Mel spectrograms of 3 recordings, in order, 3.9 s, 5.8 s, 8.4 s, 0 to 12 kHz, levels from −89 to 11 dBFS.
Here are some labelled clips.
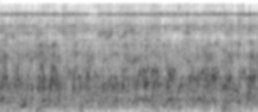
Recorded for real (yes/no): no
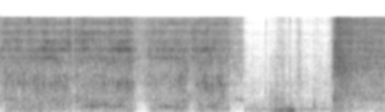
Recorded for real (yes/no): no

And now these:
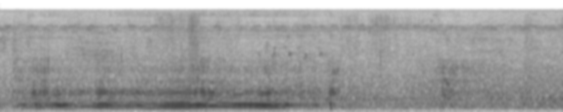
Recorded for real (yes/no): yes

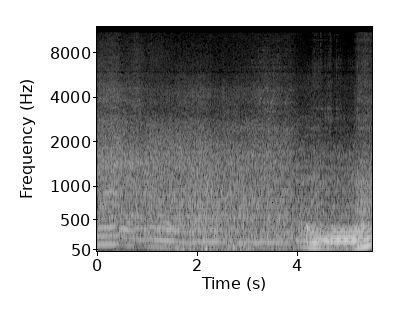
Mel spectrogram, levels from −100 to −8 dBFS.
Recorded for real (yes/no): yes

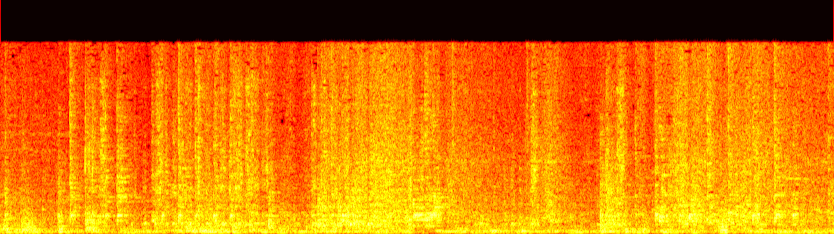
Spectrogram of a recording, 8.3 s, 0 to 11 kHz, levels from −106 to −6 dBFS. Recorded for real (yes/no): yes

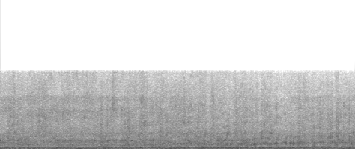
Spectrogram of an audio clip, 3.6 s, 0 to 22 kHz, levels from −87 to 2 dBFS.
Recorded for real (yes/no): no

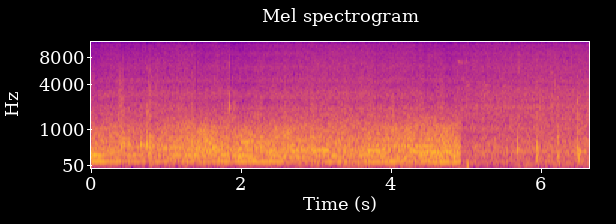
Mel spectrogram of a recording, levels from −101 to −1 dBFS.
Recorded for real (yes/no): yes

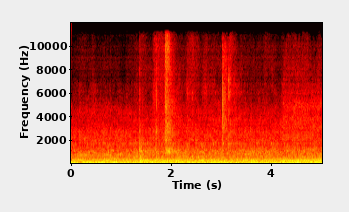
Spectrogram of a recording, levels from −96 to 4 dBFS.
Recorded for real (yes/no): no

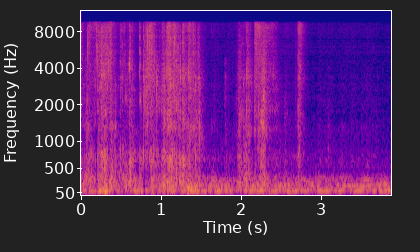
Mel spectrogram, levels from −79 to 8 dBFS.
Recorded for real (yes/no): no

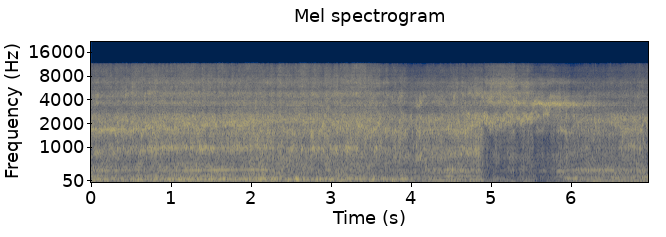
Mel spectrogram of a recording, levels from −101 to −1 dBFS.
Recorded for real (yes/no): no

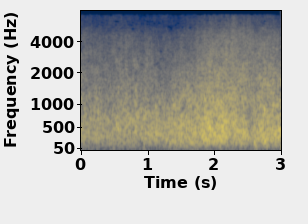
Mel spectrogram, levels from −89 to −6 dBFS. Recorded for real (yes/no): no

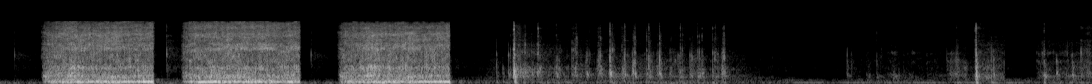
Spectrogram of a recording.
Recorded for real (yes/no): no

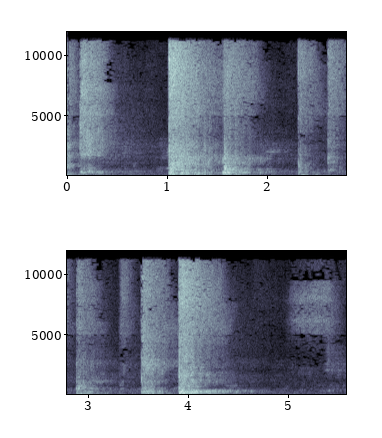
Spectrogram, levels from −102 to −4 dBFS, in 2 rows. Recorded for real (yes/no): yes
